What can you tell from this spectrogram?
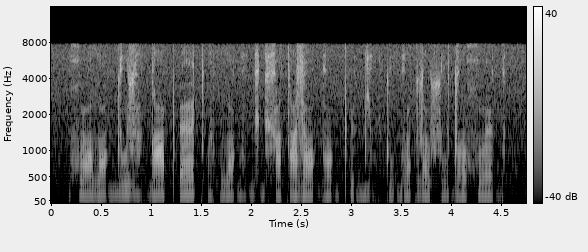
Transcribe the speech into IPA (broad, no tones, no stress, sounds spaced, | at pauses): χʷ ə˞ ðˤ ʉ ɡ d u z ṳ ɡ dˤ œ pʼ ɜ tʼ ɔ̤ ɡ ðˤ ʉ ɡ ṳ ɡ e̤ ɡ x ʉ tˤ ɜ z ɔ ɡ ɔ ɡ pʼ ʉ ɡ d j ṳ ɡ tʷ œ ɡ u ɡ zˤ u sʷ œ d ɔ χʷ œ ɡ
